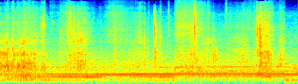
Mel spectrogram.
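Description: A brush scrapes dirt across a metal sheet.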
